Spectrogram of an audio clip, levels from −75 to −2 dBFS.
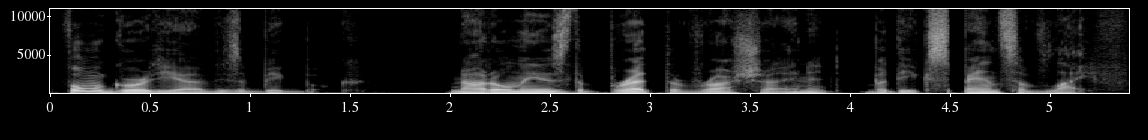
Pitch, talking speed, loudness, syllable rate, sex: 105 Hz, 210 wpm, -20 LUFS, 5.4 syllables/s, male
